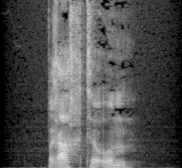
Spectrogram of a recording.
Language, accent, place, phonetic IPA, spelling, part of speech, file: German, Germany, Berlin, [ˌbʁaxtə ˈʊm], brachte um, verb, De-brachte um.ogg
- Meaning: first/third-person singular preterite of umbringen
